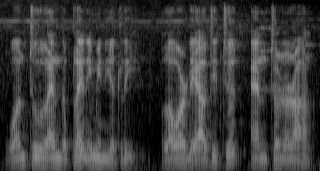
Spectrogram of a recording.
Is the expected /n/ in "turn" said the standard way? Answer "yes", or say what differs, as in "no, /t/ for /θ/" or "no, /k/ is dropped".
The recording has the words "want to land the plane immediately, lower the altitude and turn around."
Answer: yes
